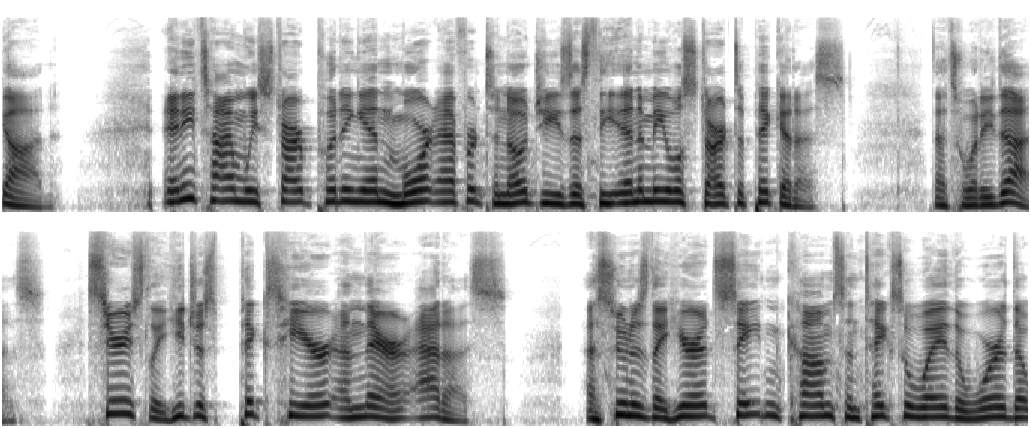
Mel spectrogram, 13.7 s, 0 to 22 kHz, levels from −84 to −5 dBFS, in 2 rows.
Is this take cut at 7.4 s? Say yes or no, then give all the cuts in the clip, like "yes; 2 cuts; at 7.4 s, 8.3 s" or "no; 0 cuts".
yes; 2 cuts; at 7.4 s, 10.6 s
